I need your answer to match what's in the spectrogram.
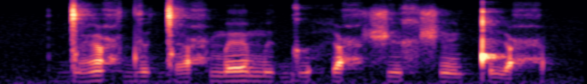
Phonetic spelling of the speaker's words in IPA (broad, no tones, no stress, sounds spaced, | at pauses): ɡ͡ǀ æ̃ ħ d ɘ ɡ͡ǀ æ ħ m ɛ m ɪ ɡ ɯ h ɪ ħ ʃ ɪ x ʃ ẽ ǃ ɪ ħ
